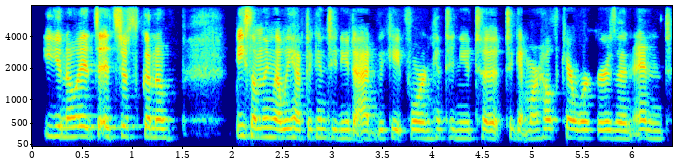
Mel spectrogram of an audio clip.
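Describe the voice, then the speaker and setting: In a Canadian accent, a woman speaks at a very fast pace with a medium pitch and fairly even intonation. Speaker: nurse and patient support manager, webinar presenter. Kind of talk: webinar presentation. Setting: online webinar. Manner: hesitant, many fillers.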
